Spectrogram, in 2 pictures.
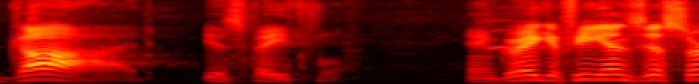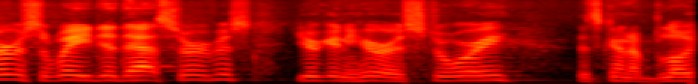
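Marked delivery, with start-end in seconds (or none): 0.1-1.7 "God is faithful" very slow and loud; slow emphasis. Real, not acted. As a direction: drive home "God is faithful" word by word. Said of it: "This is it".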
